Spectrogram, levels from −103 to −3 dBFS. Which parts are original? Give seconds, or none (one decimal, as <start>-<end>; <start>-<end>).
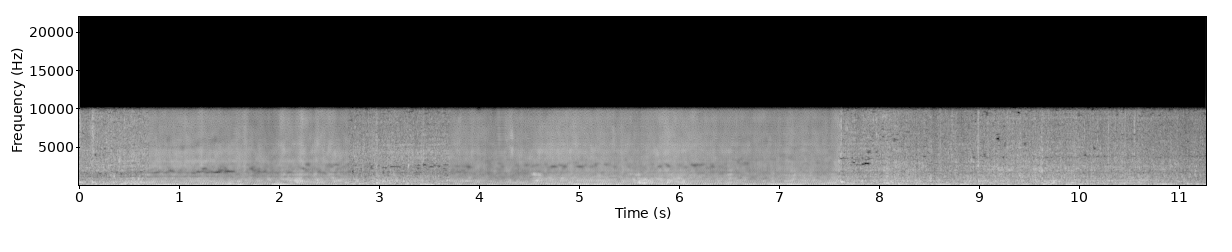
0.0-0.7; 2.7-3.7; 7.6-11.3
